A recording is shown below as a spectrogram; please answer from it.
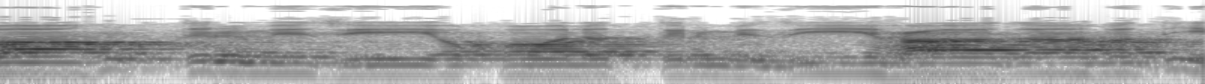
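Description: A man's voice chanting a slow, melodic religious recitation in long held notes with sliding ornaments; a new phrase starts right at the beginning after a short breath pause.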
